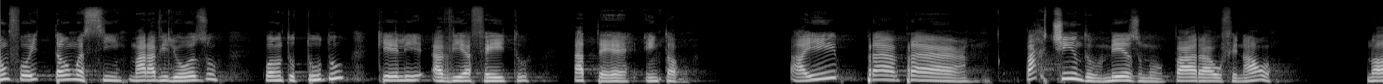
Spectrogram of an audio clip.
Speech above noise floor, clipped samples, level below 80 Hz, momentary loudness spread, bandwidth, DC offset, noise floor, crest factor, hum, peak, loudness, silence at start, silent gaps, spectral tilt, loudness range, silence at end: 61 dB; under 0.1%; -60 dBFS; 9 LU; 16 kHz; under 0.1%; -79 dBFS; 18 dB; none; 0 dBFS; -19 LUFS; 0 s; none; -6 dB/octave; 3 LU; 0 s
